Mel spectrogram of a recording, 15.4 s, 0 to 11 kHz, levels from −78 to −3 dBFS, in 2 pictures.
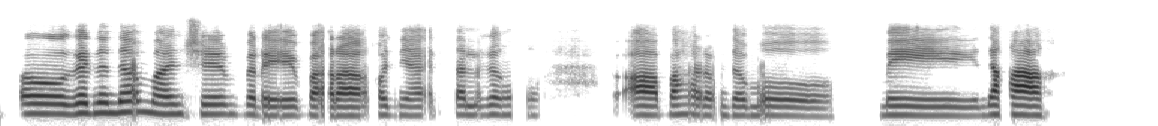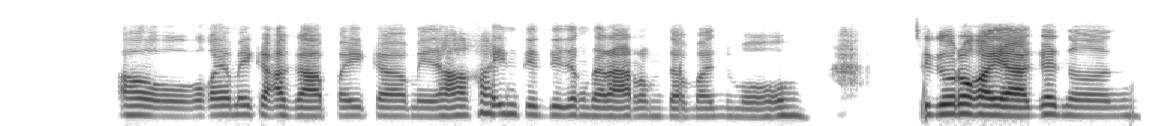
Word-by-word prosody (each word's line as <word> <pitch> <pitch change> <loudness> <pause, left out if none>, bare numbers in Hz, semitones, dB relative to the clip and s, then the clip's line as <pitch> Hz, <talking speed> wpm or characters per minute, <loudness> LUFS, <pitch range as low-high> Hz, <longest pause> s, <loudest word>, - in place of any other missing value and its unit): Oo, 225 -1 +3
ganun 235 +1 +2
naman 245 -4 +2
siyempre 210 -3 -2
para 190 -1 +3
kunya 195 -1 -4 0.2
talagang, 205 0 -4 0.8
ah, 200 0 +4
pakiramdam 195 -2 -4
mo 195 0 -3 0.6
may 200 0 +1 0.5
naka 205 -2 +7 1.5
Oo. 180 -3 -4
O - - -21
kaya 200 +1 -2
may 205 0 -3
kaagapay 185 -1 -1
ka, 180 -2 -4
may 175 0 -9
nakakaintindi 200 +1 -3
ng 190 - -11
nararamdaman 175 -1 -2
mo. 170 +3 -8 0.7
Siguro 220 +1 +4
kaya 195 -3 +8
ganun. 185 -3 -5
195 Hz, 100 wpm, -22 LUFS, 180-210 Hz, 1.5 s, kaya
